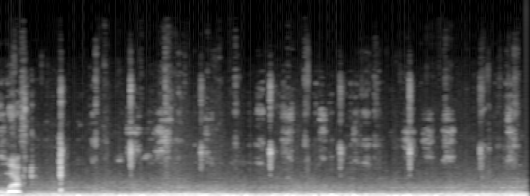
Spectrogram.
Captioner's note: turn signals clicking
